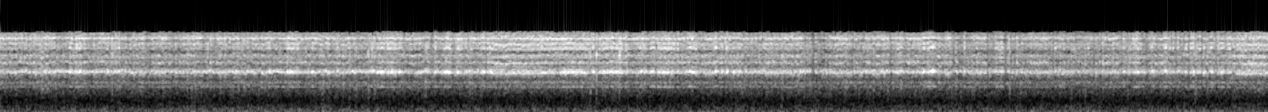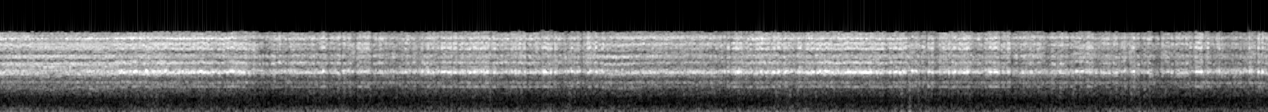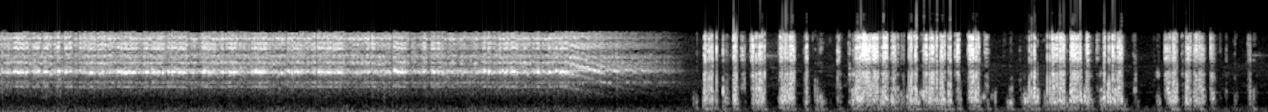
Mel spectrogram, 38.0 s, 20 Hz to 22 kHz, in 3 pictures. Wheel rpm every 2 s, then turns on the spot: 230, 230, 230, 230, 230, 230, 220, 230, 230, 230, 240, 230, 230, 230, 230, 160, 0, 0, 0.
none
